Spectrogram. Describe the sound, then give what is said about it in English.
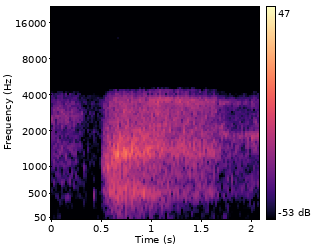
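A deep breath in and out: one long, airy breathing whoosh that starts suddenly after a brief quiet moment and slowly fades while still audible. “So go ahead and take a deep breath and exhale.”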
